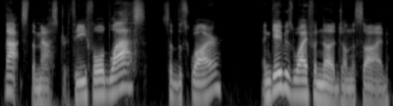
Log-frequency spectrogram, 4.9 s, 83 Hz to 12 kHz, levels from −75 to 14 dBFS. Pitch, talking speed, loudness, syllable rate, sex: 130 Hz, 220 wpm, -21 LUFS, 5.0 syllables/s, male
